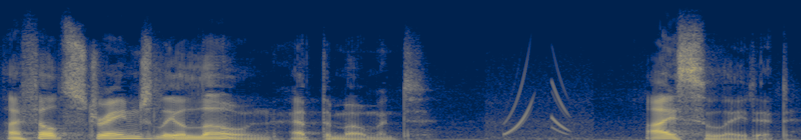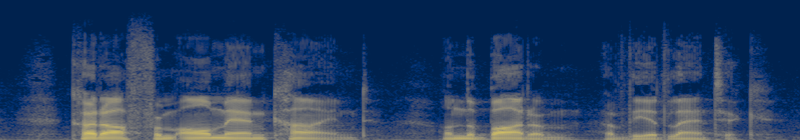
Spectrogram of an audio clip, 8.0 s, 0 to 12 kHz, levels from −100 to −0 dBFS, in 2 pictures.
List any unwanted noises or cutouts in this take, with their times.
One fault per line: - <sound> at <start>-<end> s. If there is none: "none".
- chirp at 2.5-2.9 s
